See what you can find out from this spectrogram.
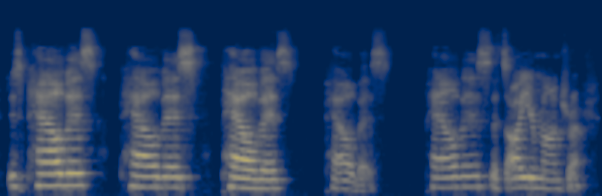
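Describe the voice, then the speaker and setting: The setting is quiet. A woman speaks there at a fairly slow pace. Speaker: yoga teacher. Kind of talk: live yoga class instruction, guiding a demonstration. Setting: studio with a live class. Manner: animated, playful, coaching with cues and laughter; directive, clear step-by-step cues. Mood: warm, enthusiastic. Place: home room. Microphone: webcam.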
